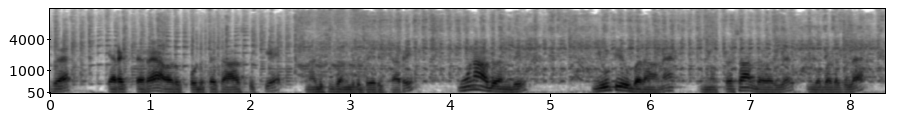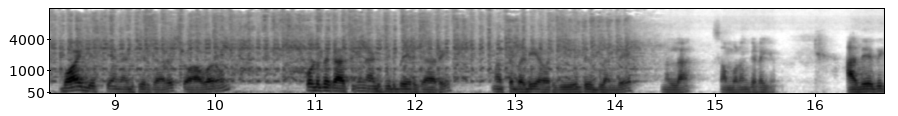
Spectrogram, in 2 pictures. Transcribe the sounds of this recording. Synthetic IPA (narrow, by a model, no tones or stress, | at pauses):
ðɐ | kɐɾɛk̚ʈɐɾɐɐʋɐɾkːɔɽɯt̪ːɐkaːsɯkːɯnɐɽɪt͡ʃːit̪ɐnd̪ɪɾɯp̬ːoːjɪɾɯkːaːɾɯ | muːnːaːɐðɯʋɐnd̪ɯjuːʈjuːbɐɾaːnɐ | nɐmːɐpɪɾɐsaːnd̪ɐʋɐɾɣɐɭɪnd̪ɐpɐɽɐt̪ːɪlɐbaːjɪbɪsjaːnɐɽɪt͡ʃːɪɾɯkːaːɾɯsoːɐʋɐɾɯm | kɔɽɯt̪̬ːɐkaːsɪkːɯnɐɽɪt͡ʃːɪɾɯp̬ːoːjɪɾɯkːaːɾɯmɐt̪ːɐpɐɽiɐʋɐɾɯkːɯjuːʈ̬juːblʋɐnd̪ɯnɐlːaː | sɐmbɐnɐmkɪɭɐkːɯ̃ | ɐðɯːɐðɯ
